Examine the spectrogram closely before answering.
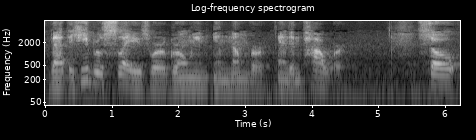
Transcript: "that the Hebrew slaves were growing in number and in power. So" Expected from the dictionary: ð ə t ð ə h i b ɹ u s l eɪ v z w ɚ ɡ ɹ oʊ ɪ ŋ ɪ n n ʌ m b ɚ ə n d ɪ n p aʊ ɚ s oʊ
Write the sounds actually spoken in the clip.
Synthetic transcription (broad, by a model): ð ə t ð ə h i b ɹ u s l eɪ v z w ɚ ɡ ɹ oʊ ɪ ŋ ɪ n n ʌ m b ɚ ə n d ɪ n p aʊ ɚ s oʊ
